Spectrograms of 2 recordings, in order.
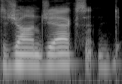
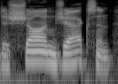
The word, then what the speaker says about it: DeSean Jackson: Carson Wentz threw a touchdown to DeSean Jackson. Oh, I'm sorry. I totally butchered that. DeSean Jackson for 51 yards.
